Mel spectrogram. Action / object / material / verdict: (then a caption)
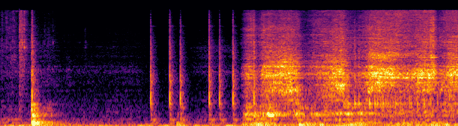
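scrape / pine plank planed with a metal hand plane / pine wood / none. A metal bench plane with wooden handles is pushed by both hands along the edge of a long solid pine plank clamped upright in a vise, scraping off curled shavings. A few quiet, sharp ticks come first, then a louder, steady, bright rasping scrape sets in and continues to the end.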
